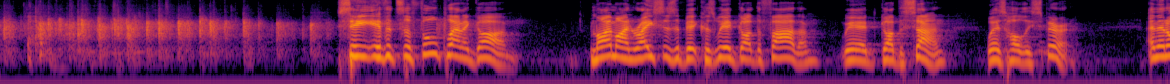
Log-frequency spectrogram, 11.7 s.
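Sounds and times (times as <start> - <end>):
audience applause: 0.0 - 3.4
speech: 3.4 - 5.2, 5.9 - 10.8, 11.5 - 11.7.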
